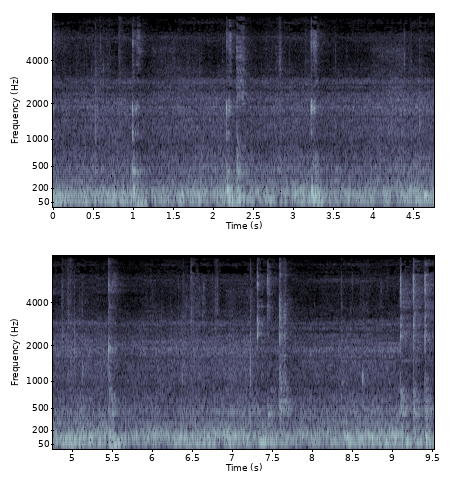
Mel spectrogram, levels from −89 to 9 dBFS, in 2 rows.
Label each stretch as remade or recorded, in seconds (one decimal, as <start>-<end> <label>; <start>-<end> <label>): 0.0-5.3 recorded; 5.3-5.9 remade; 5.9-9.5 recorded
